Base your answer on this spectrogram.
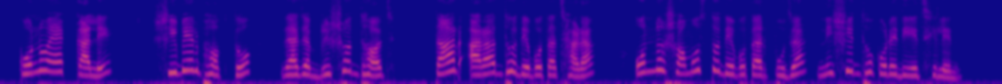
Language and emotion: Bengali, neutral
